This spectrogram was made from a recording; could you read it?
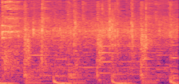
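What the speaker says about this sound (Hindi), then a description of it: "अब इसमें मैं डालूंगी हरी मिर्च।" Green chillies dropped into hot oil already crackling with mustard seeds and asafoetida, giving a steady close sizzle with a few stirring scrapes and light clinks of a spoon against the pan.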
